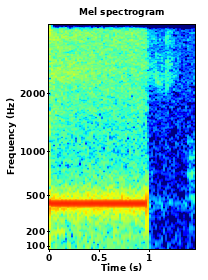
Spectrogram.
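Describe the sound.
A telephone dial tone sounds as a caller redials: a single steady, unbroken mid-pitched tone holds for about one second, then cuts off abruptly into silence.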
